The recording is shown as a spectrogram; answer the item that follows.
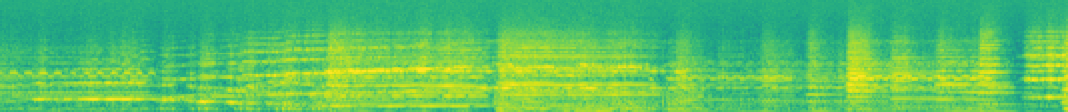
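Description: Orchestral film score led by brass, playing held chords that change every couple of seconds.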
